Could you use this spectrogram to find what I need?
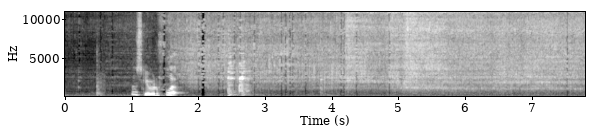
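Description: Meat sizzles loudly in hot oil.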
